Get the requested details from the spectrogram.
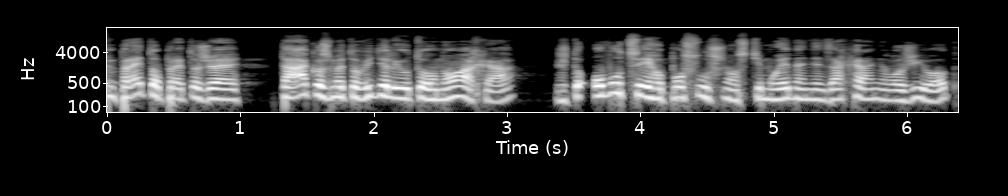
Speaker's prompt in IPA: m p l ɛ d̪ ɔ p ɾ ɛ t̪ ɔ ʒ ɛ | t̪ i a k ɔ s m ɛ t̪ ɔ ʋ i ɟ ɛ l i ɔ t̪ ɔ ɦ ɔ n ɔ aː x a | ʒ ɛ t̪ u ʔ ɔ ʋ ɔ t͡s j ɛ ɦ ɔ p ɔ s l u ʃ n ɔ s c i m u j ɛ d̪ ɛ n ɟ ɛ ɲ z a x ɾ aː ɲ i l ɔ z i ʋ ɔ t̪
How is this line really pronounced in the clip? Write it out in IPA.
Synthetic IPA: m p ɾ ɛ t̪ ɔ p ɾ ɛ t̪ ɔ ʒ ɛ | t̪ a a k ɔ z m ɛ t̪ ɔ ʋ i ɟ ɛ l i u t̪ ɔ ɦ ɔ n ɔ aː x a | ʒ ɛ t̪ ɔ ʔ ɔ ʋ ɔ t͡s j ɛ ɦ ɔ p ɔ s l u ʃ n ɔ s c i m u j ɛ d̪ ɛ n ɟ ɛ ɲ z a x ɾ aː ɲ i l ɔ ʒ i ʋ ɔ t̪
